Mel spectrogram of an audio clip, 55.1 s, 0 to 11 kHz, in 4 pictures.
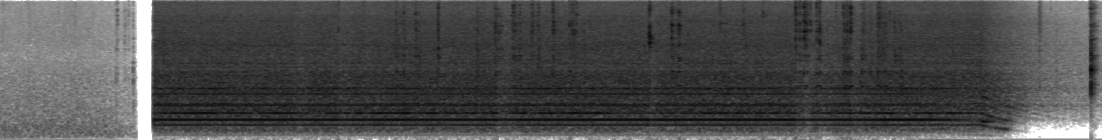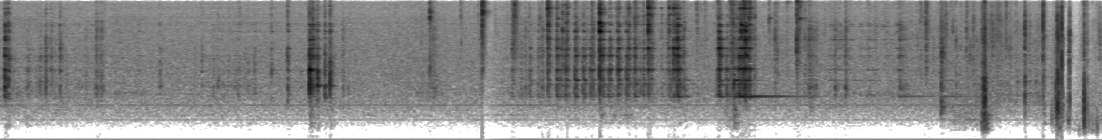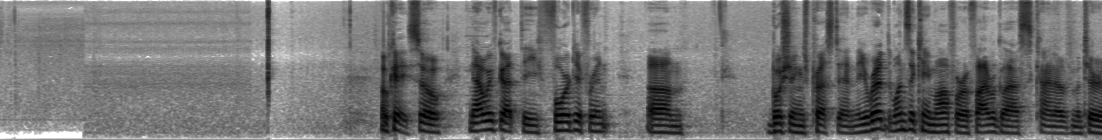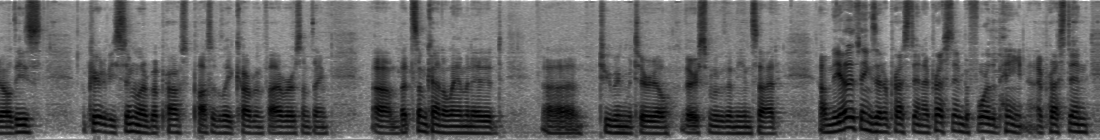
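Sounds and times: power tool motor running: 2.0s - 13.4s, 27.8s - 30.8s
metal tools clinking: 4.9s - 11.4s, 20.2s - 26.4s.

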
